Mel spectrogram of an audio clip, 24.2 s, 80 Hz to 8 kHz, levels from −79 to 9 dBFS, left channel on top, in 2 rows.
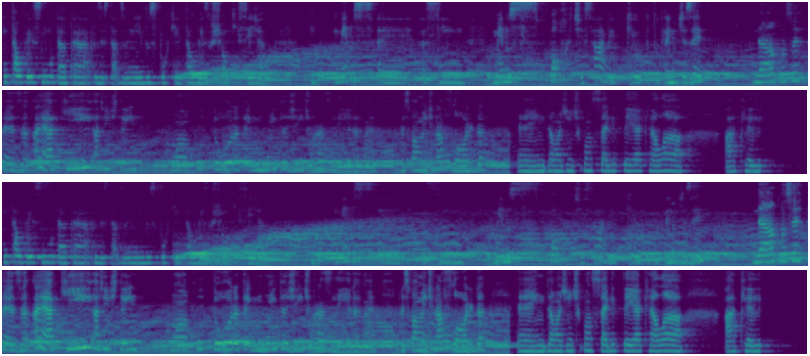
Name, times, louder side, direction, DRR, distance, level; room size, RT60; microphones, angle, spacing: voice 1, 0.0-4.0 4.6-7.1 7.3-10.5, left 4 dB, 75° left, 1.8 m, -35 dB
sound 1, 2.5-19.7, right 2 dB, 60° right, 0.8 m, -34 dB
voice 2, 10.0-10.5 11.2-14.1 14.6-23.5, right 5 dB, 85° right, 0.8 m, -32 dB
25.0 x 17.5 x 8.3 m
head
